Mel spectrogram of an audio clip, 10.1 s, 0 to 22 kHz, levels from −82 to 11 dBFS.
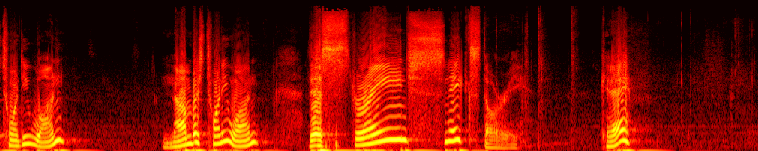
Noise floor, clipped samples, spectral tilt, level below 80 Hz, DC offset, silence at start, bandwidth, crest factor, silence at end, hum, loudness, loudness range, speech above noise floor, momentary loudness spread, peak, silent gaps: -53 dBFS; under 0.1%; -5.5 dB/octave; -40 dBFS; under 0.1%; 0 s; 17 kHz; 10 dB; 1.35 s; none; -13 LUFS; 7 LU; 41 dB; 16 LU; -4 dBFS; none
